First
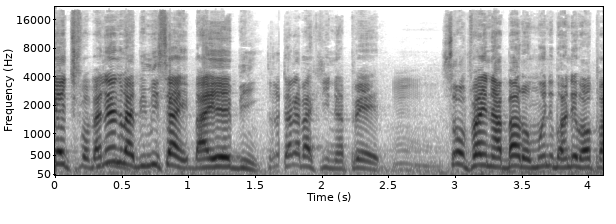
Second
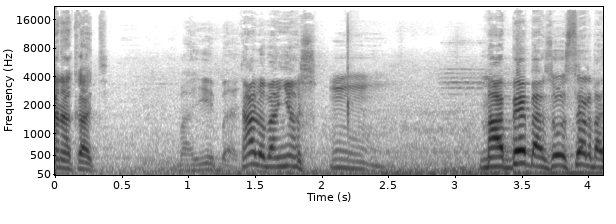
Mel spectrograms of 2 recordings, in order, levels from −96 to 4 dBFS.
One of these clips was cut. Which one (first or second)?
first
